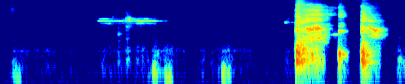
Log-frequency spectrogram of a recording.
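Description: A man coughing, three quick coughs close to the microphone about three seconds in. A faint, short high beep comes about a second in.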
